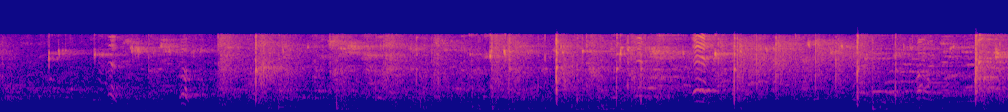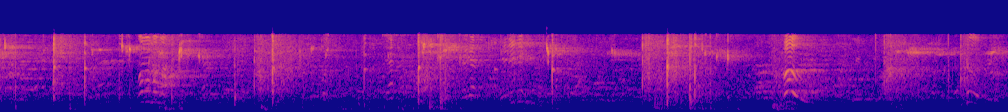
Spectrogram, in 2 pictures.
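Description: Faint badminton doubles rally: racquets hitting the shuttlecock in an irregular run of sharp cracks, with shoes squeaking on the court floor.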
